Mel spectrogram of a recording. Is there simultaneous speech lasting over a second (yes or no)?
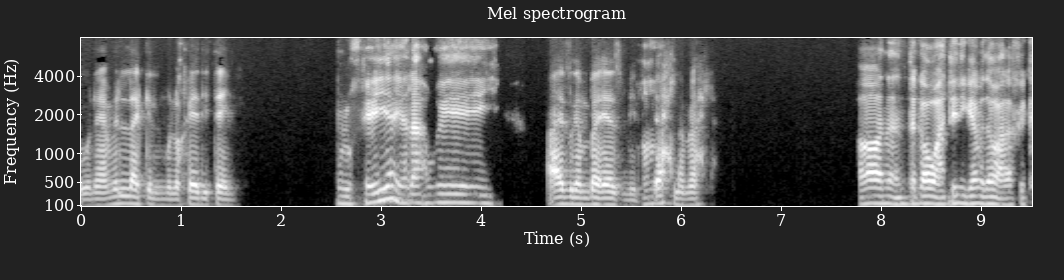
no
